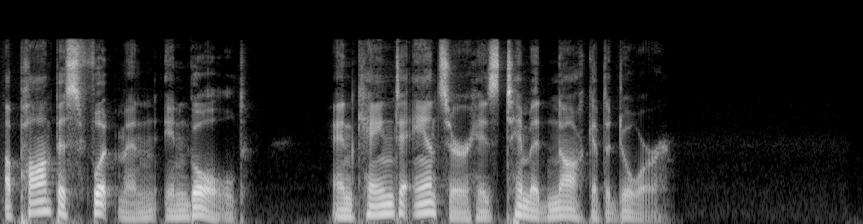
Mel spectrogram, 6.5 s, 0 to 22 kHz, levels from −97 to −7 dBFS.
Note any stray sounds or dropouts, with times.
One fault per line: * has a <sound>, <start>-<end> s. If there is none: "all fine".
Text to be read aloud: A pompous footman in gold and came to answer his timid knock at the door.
all fine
